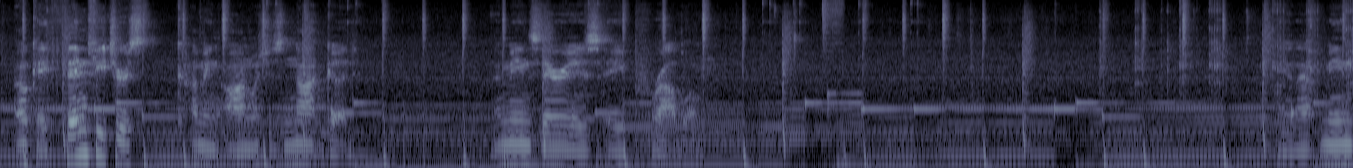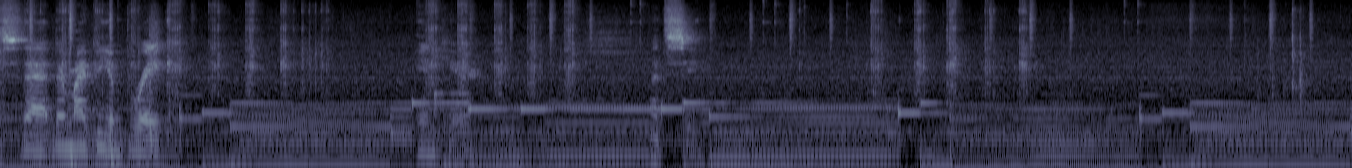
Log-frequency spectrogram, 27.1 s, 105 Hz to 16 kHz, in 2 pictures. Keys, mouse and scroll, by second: 0.4-1.0 scroll up 2, 1.1 middle click, 2.6 click, 3.4 click, 5.8 click, 7.6 click, 7.9 click, 8.5 click, 9.0 click, 10.2 middle click, 10.9-11.7 scroll up 3, 11.7 scroll down 1, 12.0-14.9 scroll up 9, 12.1 middle click, 15.1-16.3 scroll down 4, 16.5 scroll up 1, 17.7-19.2 scroll down 5, 19.8 click, 21.1 click, 21.5 middle click, 22.1 scroll up 1, 22.6-23.0 scroll down 4, 23.3-23.7 scroll up 4, 24.7 click.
